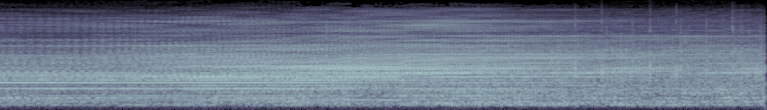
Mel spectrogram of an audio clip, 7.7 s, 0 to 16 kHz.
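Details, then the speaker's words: Class 66 model locomotive with modified lights, running at set-off: a harsh, gritty whirring drone stays loud and steady while the amp meter reads normal; the motor itself is making the horrible noise, and stripping it didn't fix it. "there is a problem with the motor sounds like and believe me I've um I've taken the motor out I've already stripped this one down discovered that the motor is making this horrible noise"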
